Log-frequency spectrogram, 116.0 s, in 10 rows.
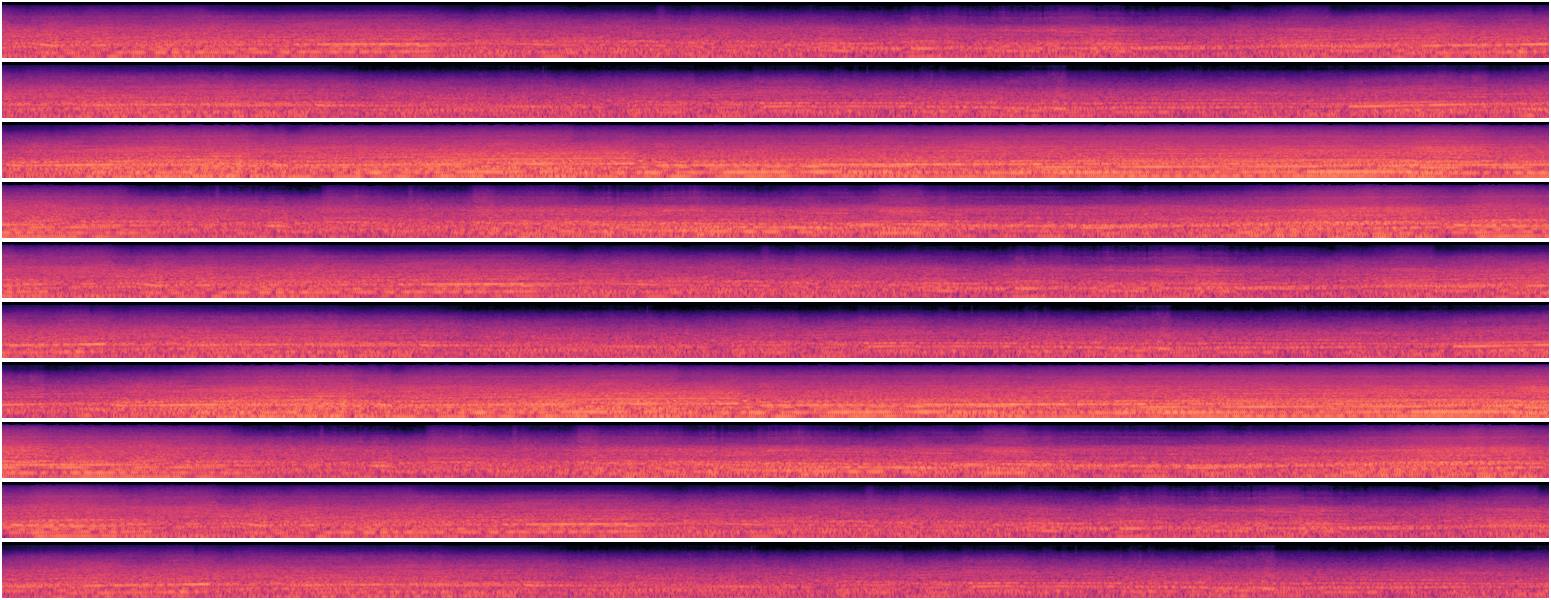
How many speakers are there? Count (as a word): zero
